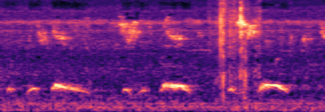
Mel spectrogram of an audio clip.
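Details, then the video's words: Spotted dove (chim cu gáy) used as a decoy to lure wild doves, giving soft low coos in a repeating phrase of short and longer notes, about one per second, with a brief rustle and outdoor background noise. "Chim cu gáy chiêu kích mồi tập bổi nhanh nổi hiệu quả"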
